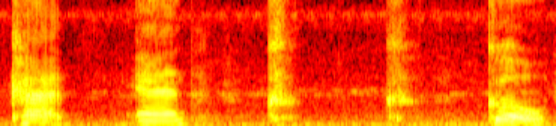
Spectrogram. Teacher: The back of the tongue touches the soft palate. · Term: velar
